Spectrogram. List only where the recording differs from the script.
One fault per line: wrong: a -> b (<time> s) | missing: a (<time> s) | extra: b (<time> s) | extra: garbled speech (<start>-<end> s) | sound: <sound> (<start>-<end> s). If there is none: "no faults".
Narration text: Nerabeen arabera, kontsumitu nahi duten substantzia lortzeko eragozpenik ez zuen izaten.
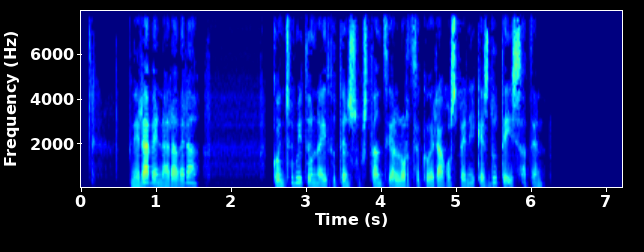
wrong: zuen -> dute (5.5 s)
